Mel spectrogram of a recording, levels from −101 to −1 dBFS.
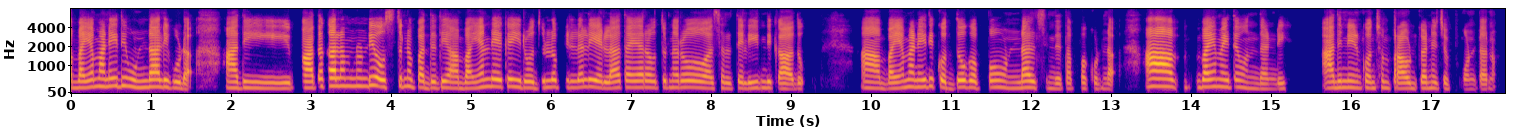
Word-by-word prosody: భయమనేది 265 +5 +1
ఉండాలి 245 +2 +3
గూడా, 205 -3 0 0.6
అది 215 +1 -2 0.7
పాతకాలం 280 +6 +5
నుండి 280 +2 -1
వస్తున్న 270 +2 -3
పద్ధతి. 215 +1 -1
ఆ - - +1
భయం 230 +6 -1
లేక 255 +1 +2
ఈ - - 0
రోజుల్లో 225 +4 -2
పిల్లలు 235 +3 -2
ఎలా 205 +1 +1
తయారవుతున్నారో 230 0 -2 0.3
అసలు 195 0 -9
తెలియంది 210 +2 -3
కాదు. 185 0 +1 0.8
ఆ - - +3 0.3
భయమనేది 245 +6 0
కొద్దో 220 +1 +2
గొప్పో 220 +2 -4 0.2
ఉండాల్సిందే 205 -2 -3
తప్పకుండా. 190 -2 -9 0.5
ఆహ్, 265 -1 +10 0.4
భయమైతే 250 -1 +1
ఉందండి. 185 -1 -9 0.6
అది 215 +1 0
నేను 215 -2 -2
కొంచెం 215 +1 -5
ప్రౌడ్‌గానే 195 +2 -1
చెప్పుకుంటాను. 170 -2 -9
220 Hz, 110 wpm, -23 LUFS, 195-245 Hz, 0.8 s, ఆహ్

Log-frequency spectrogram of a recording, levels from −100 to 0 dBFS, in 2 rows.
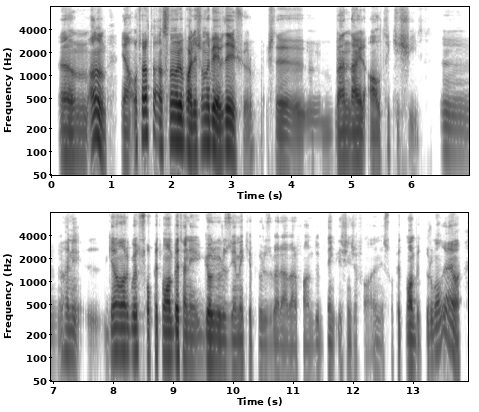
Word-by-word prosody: Emm, 95 -1 -4
anladım. - - +4 0.2
Yani, - - -4
o - - -5
tarafta 170 0 +3
aslında 145 +4 +1
böyle 140 -1 +9
paylaşımlı 125 +3 +3
bir 130 - +9
evde 105 +5 +6
yaşıyorum. 110 -8 0 0.2
İşte, 90 - -15
ııı, 80 -2 -7 0.5
ben 90 0 -4
dâhil 90 0 0
6 80 0 -9
kişiyiz. - - -16 0.4
Iıı, 95 -4 -17
hani, 115 -2 -11
ııı, 315 -1 -26 0.2
genel 125 -6 -3
olarak 125 -1 -1
böyle 120 0 -1
sohbet 115 -1 -8
muhabbet, 110 -1 +2
hani, 95 -1 -8
görüyoruz, 90 -3 -1
yemek 85 -1 -11
yapıyoruz 80 -1 -18
beraber 70 -3 -16
falan 70 +1 -22
dü 80 - -20
denkleşince 80 -2 -20
falan, - - -26
hani, - - -24
sohbet - - -21
muhabbet 90 +1 -6
durumu 100 +1 -11
oluyor - - -9
ama - - -4
95 Hz, 170 wpm, -21 LUFS, 85-115 Hz, 0.5 s, böyle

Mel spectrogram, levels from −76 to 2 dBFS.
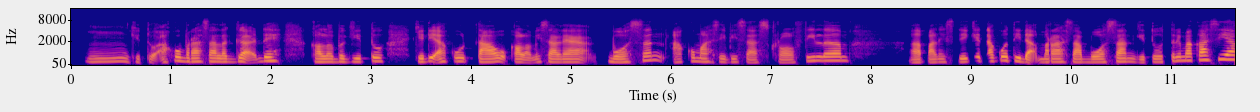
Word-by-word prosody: Mmm, 170 +3 -6
gitu, 150 - -9
aku 215 - -1
merasa 175 0 +2
lega, 165 -2 +3
deh, 210 0 +3 0.3
kalau 160 0 +2
begitu. 170 +3 -1 0.4
Jadi 165 - +2
aku 180 +2 -4 0.2
tahu 160 +2 +6
kalau 150 -2 +2
misalnya 155 0 +2 0.2
bosen, 170 +10 -2
aku 155 +5 -5
masih 165 -3 -3
bisa 150 -4 -3
scroll 135 -1 -5
film, 220 +1 +2 0.7
eee, 140 +1 +2
paling 150 +2 0
sedikit 165 +8 -3
aku 195 +4 +3
tidak 190 - +4
merasa 160 -1 +2
bosan 155 +4 +1
gitu. 155 +2 -4
Terima 215 +4 +2
kasih, 255 +3 +3
165 Hz, 150 wpm, -25 LUFS, 155-190 Hz, 0.7 s, tahu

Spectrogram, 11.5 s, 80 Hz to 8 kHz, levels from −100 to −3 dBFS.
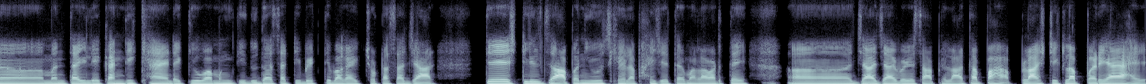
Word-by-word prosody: अ, 135 -1 +1
म्हणता 135 +1 0
येईल 140 0 0
एखादी 140 0 +1
कॅन 135 -1 +2
किंवा 140 0 +1
मग 140 +1 0
ती 145 - -2
दुधासाठी 140 0 -2
भेटते 135 +2 -4
बघा 135 -1 0
एक 130 -1 -4
छोटासा 130 +1 -3
जार, 120 -1 +2 0.5
ते 180 0 +5
स्टीलचा 155 +1 0
आपण 145 +3 +3
युज 135 0 +1
केला 130 -2 0
पाहिजे. 130 0 -4
तर 140 - -2
मला 140 0 -1
वाटतंय 135 +1 -1 0.5
अ, 130 0 0
ज्या-ज्या 130 +1 +3
वेळेस 135 0 -1
आपल्याला 130 +1 -2
आता 135 +3 0
पहा, 140 -7 +2
प्लास्टिकला 135 +4 +2
पर्याय 130 +3 +4
आहे, 120 -2 +1
135 Hz, 170 wpm, -23 LUFS, 130-140 Hz, 0.5 s, ते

